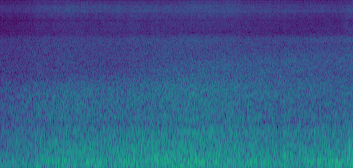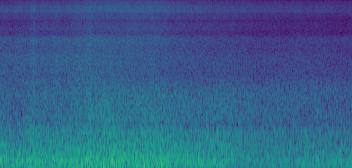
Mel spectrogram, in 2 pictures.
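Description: Ocean surf washing onto a sandy beach, a steady rushing that swells as a wave breaks about two-thirds of the way through, then eases.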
